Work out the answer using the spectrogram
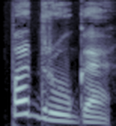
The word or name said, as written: Podruga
